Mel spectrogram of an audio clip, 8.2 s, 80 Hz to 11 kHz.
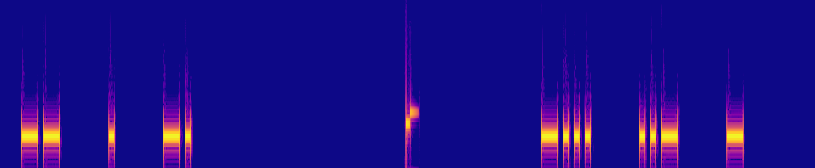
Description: Morse code, heard as a keyed tone, about 22 wpm, spaced as for 13 wpm, 700 Hz. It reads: MEN BUT
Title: 3x Character Spacing - Top 200 Words - 22wpm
